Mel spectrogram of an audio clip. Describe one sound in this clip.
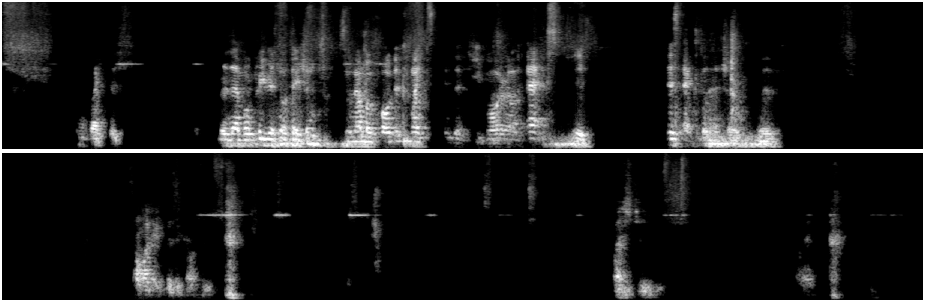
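A young man lectures calmly, in pauses, close to a microphone.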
